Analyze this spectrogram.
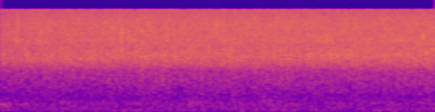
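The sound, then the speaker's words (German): Steady rain falls in a dense, even hiss with no distinct drops or thunder standing out, holding the same level throughout. “so wie der Regen anfängt sich einzuregnen, werde ich noch mal kurz die wohltuenden Tropfen”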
